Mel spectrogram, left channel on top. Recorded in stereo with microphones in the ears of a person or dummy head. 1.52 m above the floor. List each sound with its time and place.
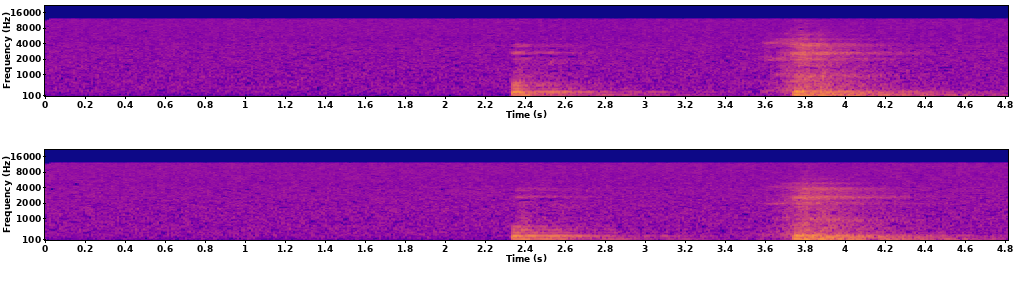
2.3 s laughter: 70° left (ahead or behind), 2 m; by 4.0 s 30° left (ahead or behind), 3 m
